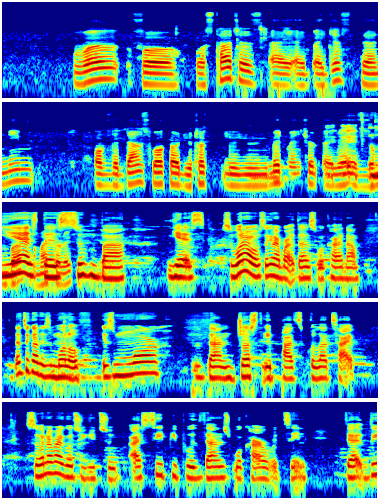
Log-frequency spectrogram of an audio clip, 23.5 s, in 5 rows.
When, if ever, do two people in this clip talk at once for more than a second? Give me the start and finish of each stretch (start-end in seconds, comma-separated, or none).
8.7-10.3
